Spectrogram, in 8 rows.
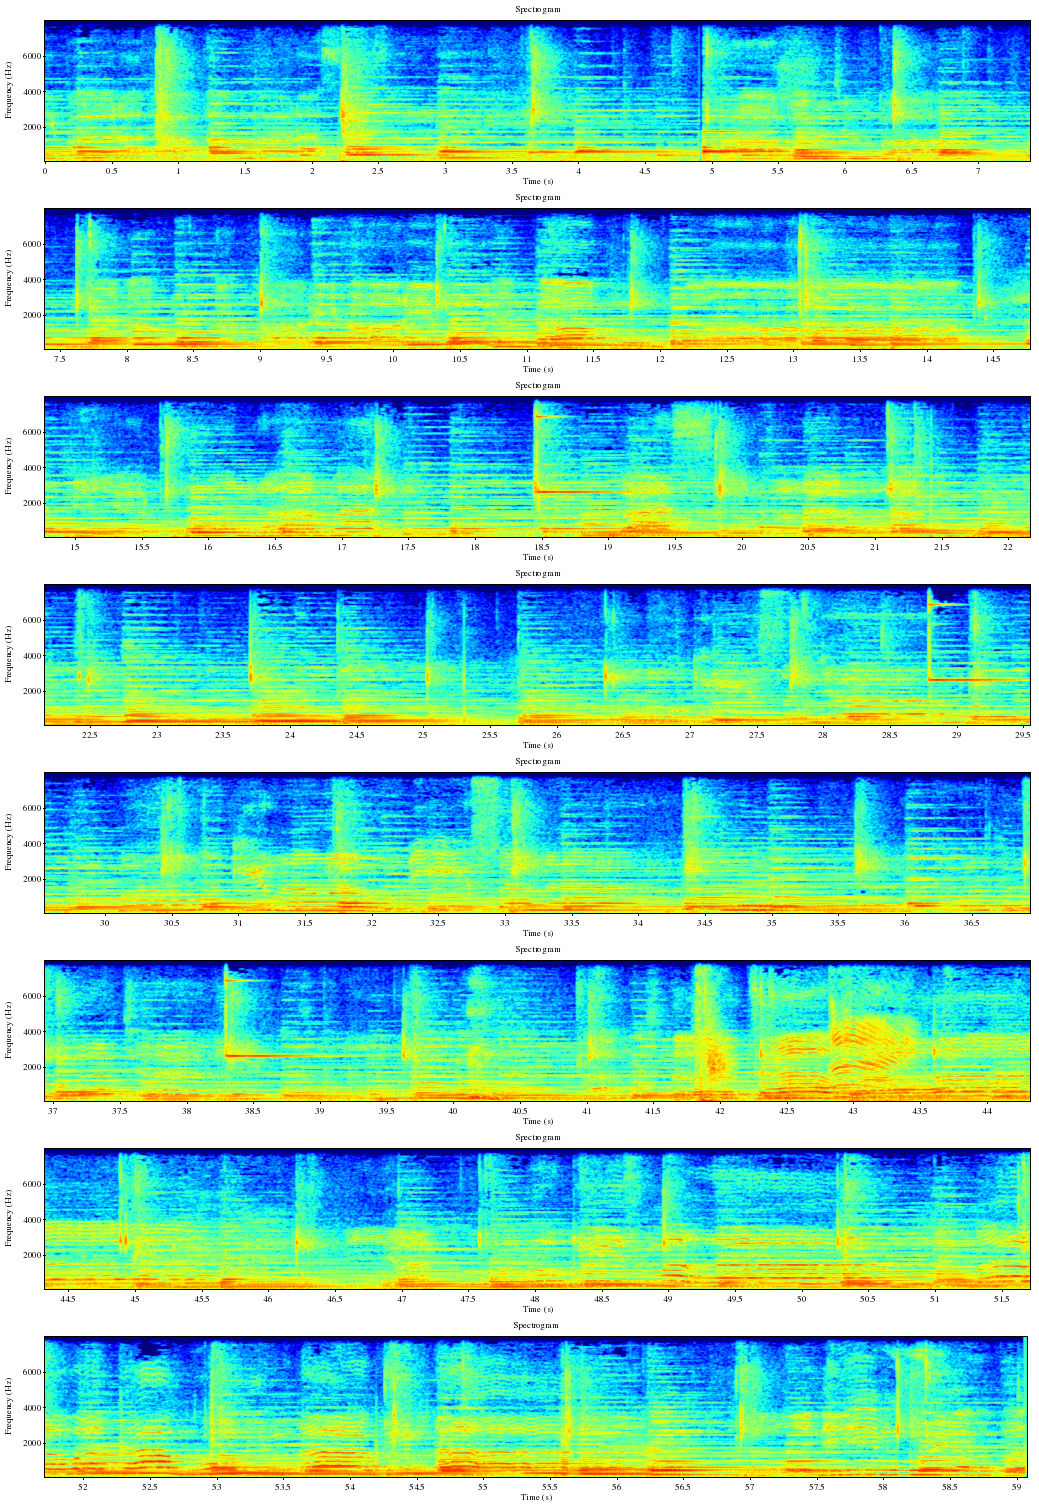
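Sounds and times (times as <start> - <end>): male voices singing together: 0.0 - 3.1, 5.0 - 21.6, 26.2 - 59.0.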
